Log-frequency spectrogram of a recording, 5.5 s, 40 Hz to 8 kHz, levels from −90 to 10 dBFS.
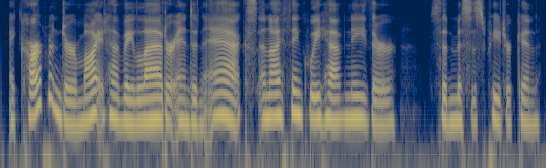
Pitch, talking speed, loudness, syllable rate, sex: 185 Hz, 200 wpm, -21 LUFS, 5.1 syllables/s, female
